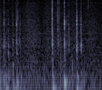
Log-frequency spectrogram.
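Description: Typing on a computer keyboard: a short run of separate key clicks, clustered about a second in.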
